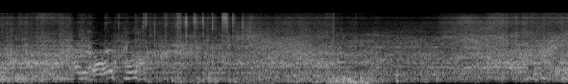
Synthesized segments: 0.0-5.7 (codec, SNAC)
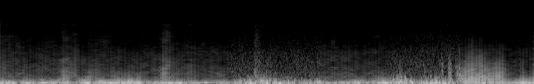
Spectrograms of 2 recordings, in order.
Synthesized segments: 0.0-2.3 (vocoder, Vocos); 3.2-3.9; 4.6-5.3

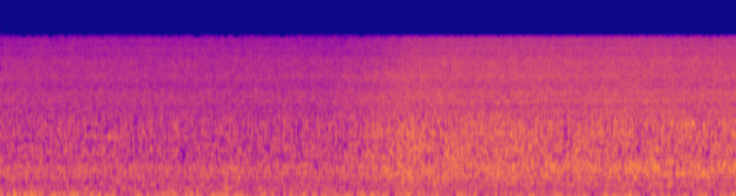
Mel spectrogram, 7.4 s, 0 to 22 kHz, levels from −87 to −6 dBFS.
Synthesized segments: 0.0-4.6 (vocoder, BigVGAN v2); 5.1-7.4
